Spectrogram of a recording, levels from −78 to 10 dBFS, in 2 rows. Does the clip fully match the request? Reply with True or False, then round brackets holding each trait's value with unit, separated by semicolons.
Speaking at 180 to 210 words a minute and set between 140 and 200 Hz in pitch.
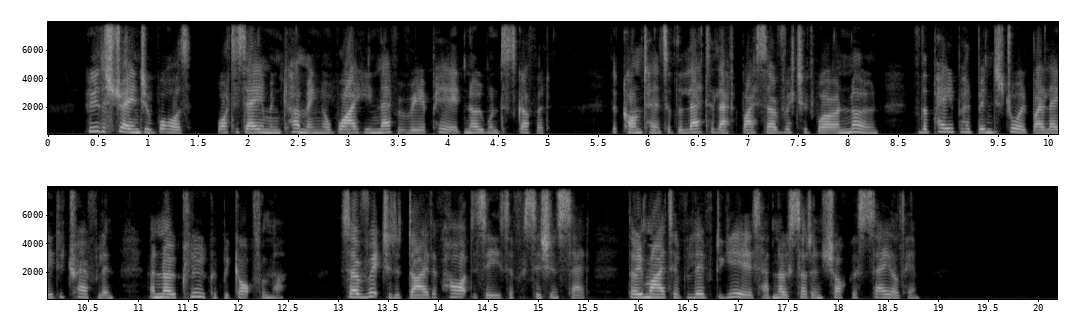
False (200 wpm; 215 Hz)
